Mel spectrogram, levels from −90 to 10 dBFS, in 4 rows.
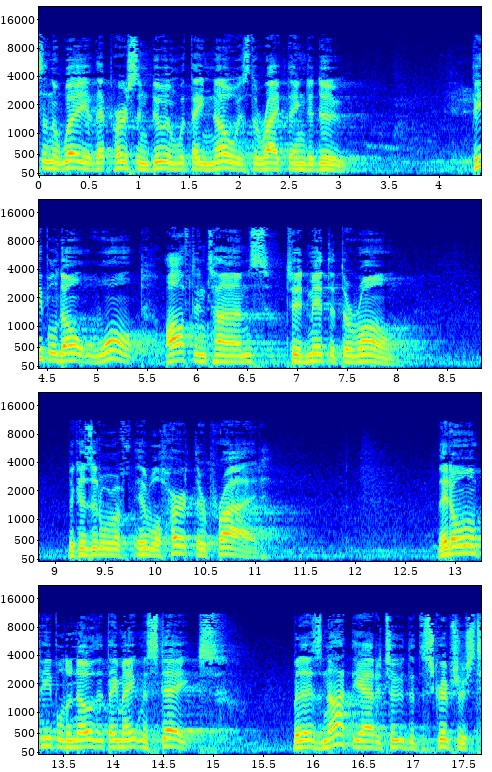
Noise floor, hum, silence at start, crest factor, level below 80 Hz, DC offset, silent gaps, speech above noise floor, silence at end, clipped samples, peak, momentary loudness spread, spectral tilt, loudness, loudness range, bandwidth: -52 dBFS; none; 0 s; 20 dB; -58 dBFS; under 0.1%; none; 29 dB; 0 s; under 0.1%; -6 dBFS; 7 LU; -5 dB/octave; -24 LUFS; 3 LU; 11.5 kHz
